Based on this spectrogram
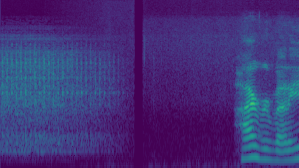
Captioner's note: car motor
